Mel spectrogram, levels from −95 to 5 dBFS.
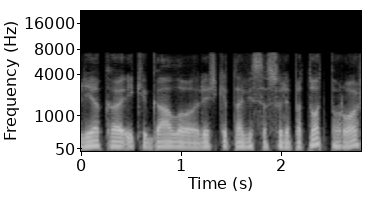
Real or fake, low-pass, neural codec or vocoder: fake; 7.2 kHz; codec, 16 kHz, 1 kbps, X-Codec, HuBERT features, trained on LibriSpeech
